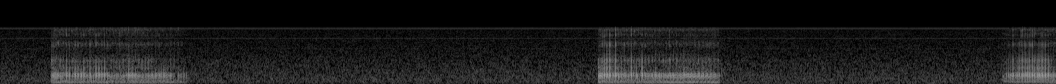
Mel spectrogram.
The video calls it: English Bulldog snoring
